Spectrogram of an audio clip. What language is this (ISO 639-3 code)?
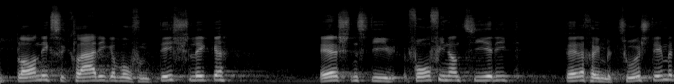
gsw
